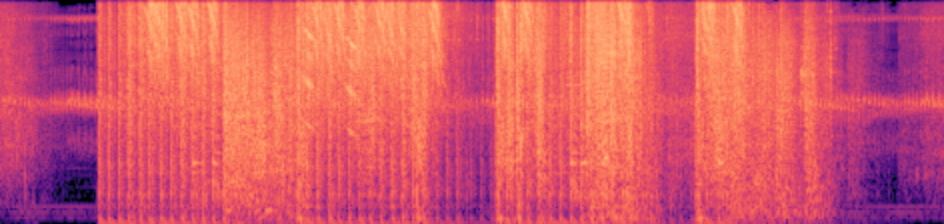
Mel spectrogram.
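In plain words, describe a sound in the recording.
Gunshots crack in rapid, loud bursts.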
